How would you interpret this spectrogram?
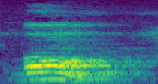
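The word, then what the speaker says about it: bomb: यदि किसी अंग्रेजी शब्द के अंत में एमबी या बीटी हो तो वी साइलेंट रहता है। क्या साइलेंट रहेगा? वी साइलेंट रहेगा।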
